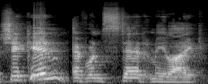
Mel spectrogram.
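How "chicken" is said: sudden loud high blurt; blurted word. Retold or imitated. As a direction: blurt it out of nowhere. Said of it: "So I literally just went".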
